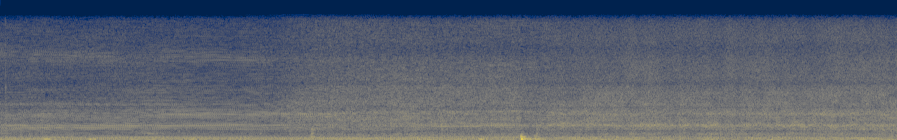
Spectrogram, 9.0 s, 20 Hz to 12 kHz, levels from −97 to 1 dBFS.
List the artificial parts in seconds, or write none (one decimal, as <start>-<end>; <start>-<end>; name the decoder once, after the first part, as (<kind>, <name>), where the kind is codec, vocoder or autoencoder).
5.5-9.0 (codec, SNAC)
